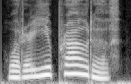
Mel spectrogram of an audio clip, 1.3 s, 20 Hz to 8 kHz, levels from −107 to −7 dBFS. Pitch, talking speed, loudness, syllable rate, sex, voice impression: 215 Hz, 230 wpm, -15 LUFS, 5.6 syllables/s, female, very feminine, slightly young, intellectual, elegant, kind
